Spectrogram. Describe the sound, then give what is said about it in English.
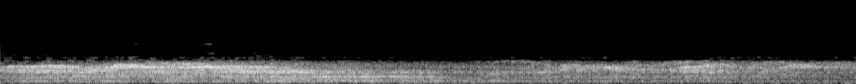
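A blizzard wind howls as a low, muffled moaning roar that swells and eases, alone with no voices. “I've never seen such a blizzard, Jerry. It's a real howler. Certain suicide to be out in a night like this.”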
